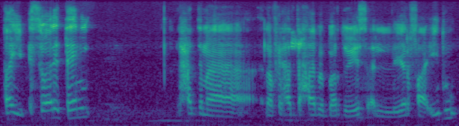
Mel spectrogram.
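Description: A man's voice: mid-range voice, a little fast, sharp tone, poor audio. A man with an Egyptian accent hosting a casual audio chat, explaining his views easily and asking questions over a phone mic. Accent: Egyptian Arabic. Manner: easygoing, explaining, asks questions. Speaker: host.

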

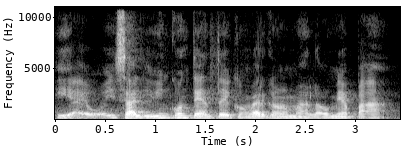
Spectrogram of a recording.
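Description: A man's voice: fairly high pitch, lively intonation, creaky. Young Mexican man telling a story. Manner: emotional, halting retelling with many restarts. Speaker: guest, baseball player. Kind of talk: casual interview storytelling.

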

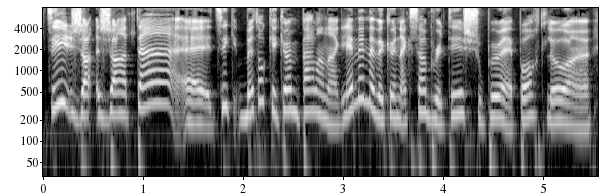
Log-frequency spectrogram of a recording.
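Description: A woman from Quebec with a Québécois accent, hosting a radio show in a chatty, rambling way, filling pauses with lots of hesitations. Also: fairly high pitch, lively intonation. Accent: Québécois French. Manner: chatty and rambling, many fillers. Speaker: radio host. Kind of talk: casual radio chat.

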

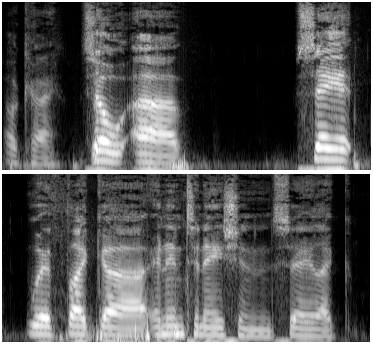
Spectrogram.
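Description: A man co-hosting a casual chat, asking halting, skeptical questions. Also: fairly high pitch, fairly bright tone, clear, resonant tone, no room sound.

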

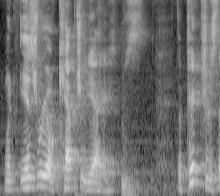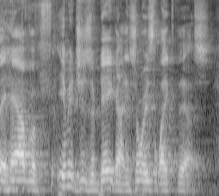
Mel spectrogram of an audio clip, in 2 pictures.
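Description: A man's voice: medium pitch, moderate pace, dark tone, echoey room. A man preaching a conversational sermon as pastor, acting out quoted voices as he teaches. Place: church sanctuary.

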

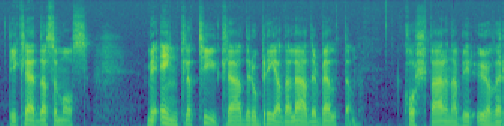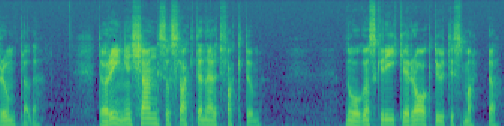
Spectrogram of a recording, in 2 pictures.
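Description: Low-voiced man narrating a story. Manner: measured reading with quiet, dropped inner asides. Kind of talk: first-person story narration.

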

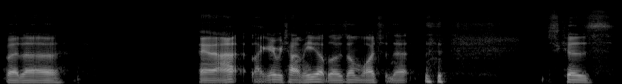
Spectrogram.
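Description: A man's voice: deep voice, flat delivery, unhurried, creaky, a bit bright, no echo. A man co-hosting a casual podcast chat, rambling and laughing between thoughts. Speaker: podcast co-host.

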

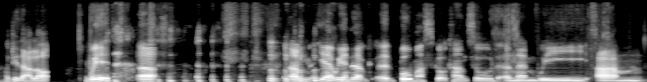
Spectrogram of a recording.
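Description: A young man with a West Country English accent talks in a fairly low voice, recorded dry and close. He chats casually in British slang, drawing out his long A vowels. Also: clean tone, dry recording. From West Country, England. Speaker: podcast speaker. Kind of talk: casual chat, telling travel anecdotes.

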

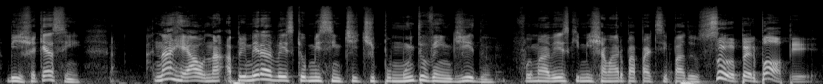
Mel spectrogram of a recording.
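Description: A man's voice: fairly high pitch, moderate pace. A man with a Brazilian Portuguese accent, a guest telling casual stories full of street slang. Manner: animated storyteller with street slang. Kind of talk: casual storytelling interview.

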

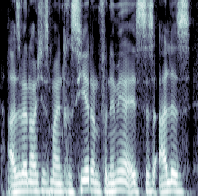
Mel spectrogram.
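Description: A man's voice: medium pitch, little pitch movement, very fast, darkish tone. Rambling, swearing German podcast man. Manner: rambling, swears, imitates people in quoted voices. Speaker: podcast co-host. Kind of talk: casual chat. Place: home desk. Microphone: desk microphone.

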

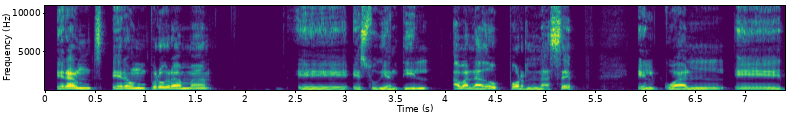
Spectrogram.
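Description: A man's voice: medium pitch, a little mellow, clean tone. Mexican man in his forties telling stories. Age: 40s. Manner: storytelling, frequent fillers. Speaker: guest. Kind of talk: casual podcast interview.

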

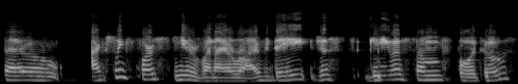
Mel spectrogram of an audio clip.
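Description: A woman's voice: mid-range voice, a little slow, pushed and bright, rough recording. Croatian-accented young woman, hesitant. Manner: hesitant, many fillers, laughs easily. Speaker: guest actress. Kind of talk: casual interview chat.

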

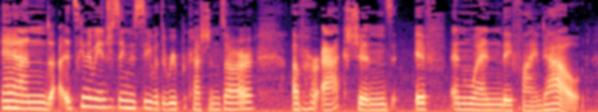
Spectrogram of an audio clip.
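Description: A woman in her thirties talks through a TV episode in a loose, chatty recap. Her voice sits a little low, and she moves between animated and slightly cynical. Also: fairly quick, slight background noise. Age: 30s. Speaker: host. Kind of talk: casual TV recap chat.

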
